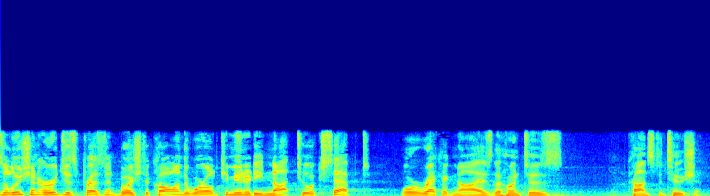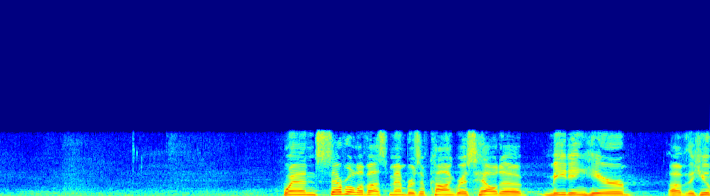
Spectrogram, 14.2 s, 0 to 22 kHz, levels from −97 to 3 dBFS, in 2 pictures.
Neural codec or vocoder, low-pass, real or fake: none; 7.2 kHz; real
